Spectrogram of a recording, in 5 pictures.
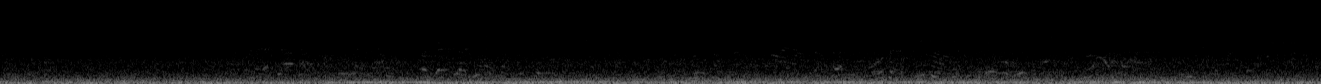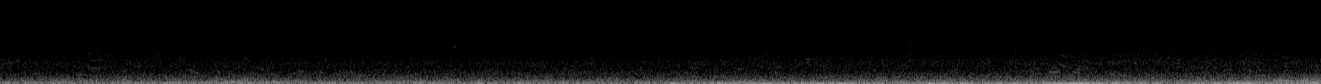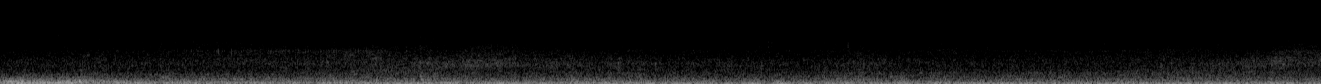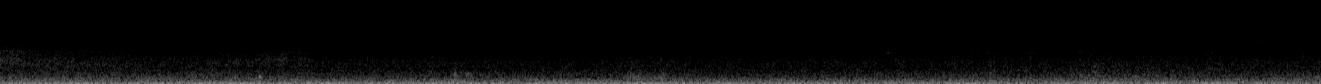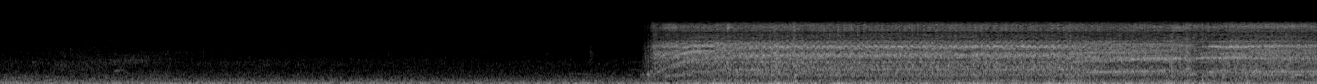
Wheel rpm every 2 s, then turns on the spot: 0, 0, 0, 0, 0, 0, 0, 0, 0, 0, 0, 0, 0, 0, 0, 0, 0, 0, 0, 0, 0, 0, 0, 0, 0, 0, 0, 0, 0, 70, 160, 160, 160.
none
